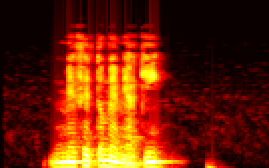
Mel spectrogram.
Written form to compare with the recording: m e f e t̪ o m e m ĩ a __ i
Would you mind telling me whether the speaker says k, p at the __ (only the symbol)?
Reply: k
